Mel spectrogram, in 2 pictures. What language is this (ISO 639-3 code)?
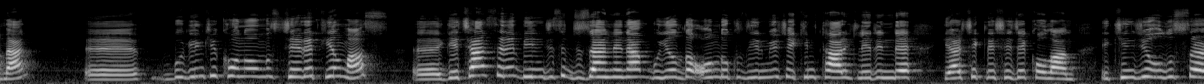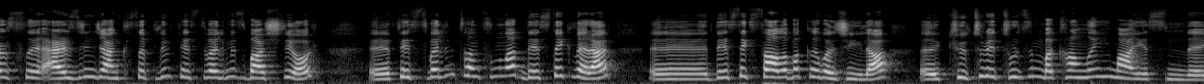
tur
